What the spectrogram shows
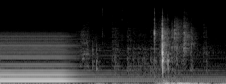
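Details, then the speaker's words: Generic wall-wart adapter placed near a guitar pedal input: loud buzzy hum with stacked steady tones. Mains noise radiates from the adapter and its wires into the signal chain. "all right you can hear how noisy that is so a lot of noise coming from the wall and from the wires as well"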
